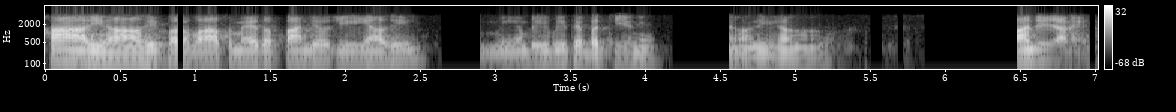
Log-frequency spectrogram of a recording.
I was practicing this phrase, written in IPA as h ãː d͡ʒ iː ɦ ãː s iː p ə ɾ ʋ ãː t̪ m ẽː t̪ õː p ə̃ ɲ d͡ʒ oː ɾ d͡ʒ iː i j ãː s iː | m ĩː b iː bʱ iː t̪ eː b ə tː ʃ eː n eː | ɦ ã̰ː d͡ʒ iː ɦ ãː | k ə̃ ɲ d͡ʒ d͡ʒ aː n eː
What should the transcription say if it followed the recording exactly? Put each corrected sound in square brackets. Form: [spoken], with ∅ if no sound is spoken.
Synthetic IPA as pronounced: h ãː d͡ʒ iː ɦ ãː s iː p ə ɾ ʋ [aː] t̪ m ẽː t̪ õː p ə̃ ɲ d͡ʒ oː [∅] d͡ʒ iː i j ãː s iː | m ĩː b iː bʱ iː t̪ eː b ə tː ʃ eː n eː | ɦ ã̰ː d͡ʒ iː ɦ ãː | [p] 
